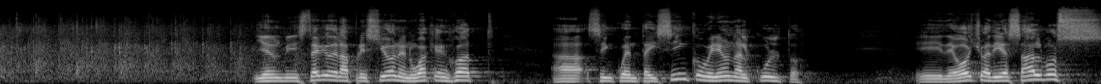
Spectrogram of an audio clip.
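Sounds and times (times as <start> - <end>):
congregation applauding: 0.0 - 3.6
speech: 2.5 - 8.1, 9.2 - 11.0.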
